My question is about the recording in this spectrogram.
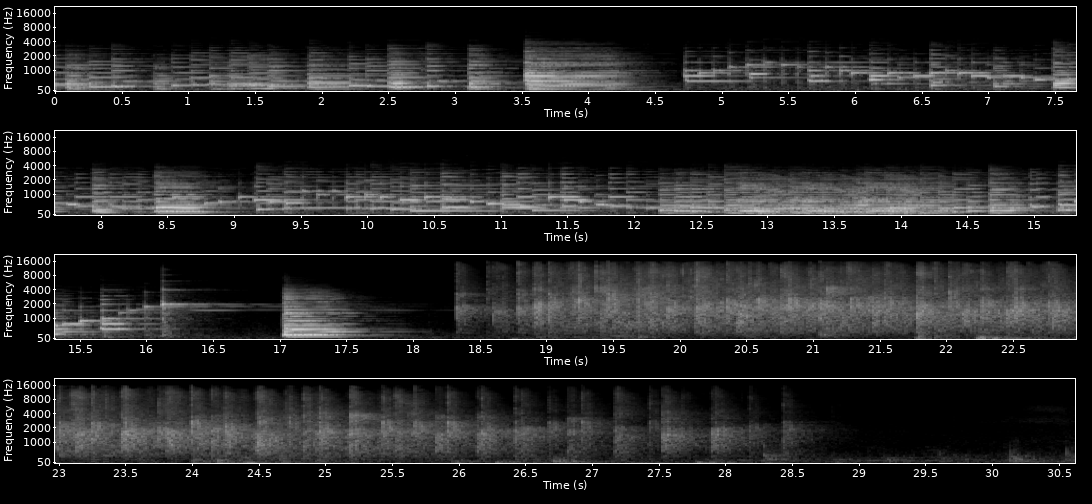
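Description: Solo grand piano playing and ending on final chords. About two-thirds of the way through, audience applause starts and runs about ten seconds before dying away.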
